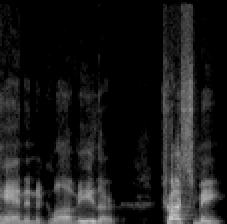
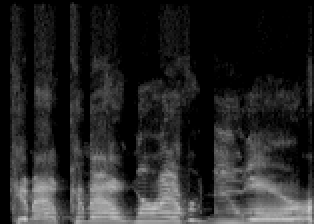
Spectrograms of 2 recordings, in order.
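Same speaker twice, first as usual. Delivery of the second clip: put-on Florida rural southern accent, pitched up; 7 semitones higher than usual. Showing off a put-on redneck voice picked up in Florida: put-on redneck voice. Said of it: "you start talking like this".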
